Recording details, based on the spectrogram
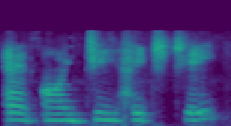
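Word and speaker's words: knight: And you've got night here with a silent K, so K-N-I-G-H-T is the night that you might find in a castle.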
